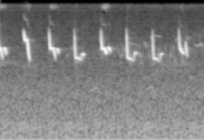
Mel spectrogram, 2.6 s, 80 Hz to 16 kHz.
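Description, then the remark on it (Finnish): A common chiffchaff, a small grey-green warbler about 10 cm long and under 10 grams, sings a steady, evenly spaced run of about eight high, sharp notes, alternating slightly in pitch, over a faint low background hum with no talking. “Tiltaltin tiputteleva ääni, tilttalttalt, tilttalt, jää helposti mieleen.”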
